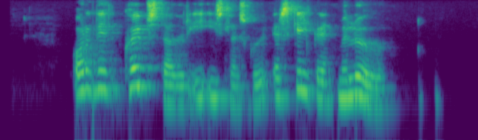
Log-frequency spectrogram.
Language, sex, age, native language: Icelandic, female, 30-39, Icelandic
